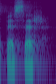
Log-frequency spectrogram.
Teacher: Also das vokalische R wird meistens weggelassen.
